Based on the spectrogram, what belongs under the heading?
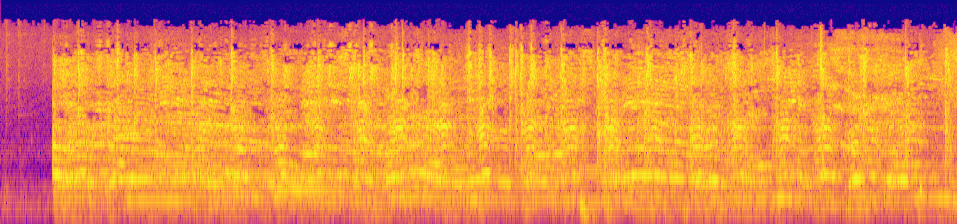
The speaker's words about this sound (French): Il faut raconter que les Marseillais applaudissent le but allemand. Hein. Le but de Dortmund. Voilà. Les Marseillais, quand les Allemands marquent, ils sont vent debout.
